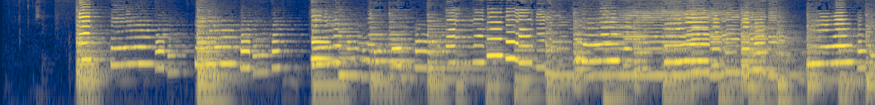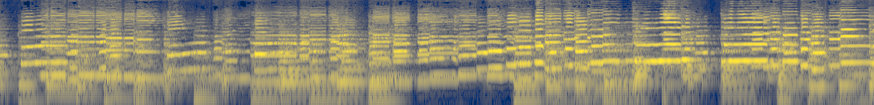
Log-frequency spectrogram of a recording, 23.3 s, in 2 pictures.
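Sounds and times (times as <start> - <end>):
blues music: 0.8 - 23.3.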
